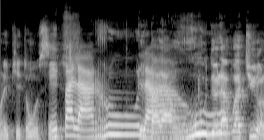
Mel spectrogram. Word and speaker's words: roue: d'accord où sont les piétons c'est pas la roue la roue de la voiture la roue c'est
